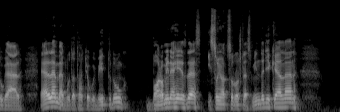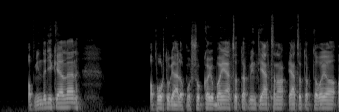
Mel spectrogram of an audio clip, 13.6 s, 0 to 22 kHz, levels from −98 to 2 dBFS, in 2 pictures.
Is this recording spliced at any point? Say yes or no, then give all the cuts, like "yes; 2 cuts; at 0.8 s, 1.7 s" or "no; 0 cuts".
yes; 1 cut; at 7.5 s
